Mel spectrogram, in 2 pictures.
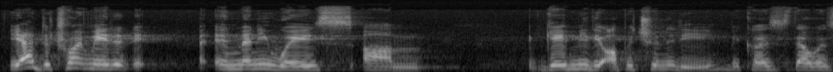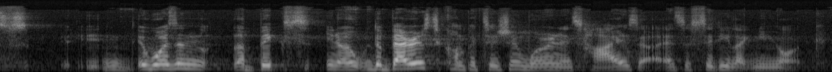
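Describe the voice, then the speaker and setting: A middle-aged woman from Singapore answering conversationally as a panelist, halting as she thinks aloud, on a lapel mic on a large stage. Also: mid-range voice, a little mellow. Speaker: panelist, restaurateur and business owner. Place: large indoor conference stage. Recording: echoey auditorium stage, long reverb.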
